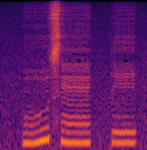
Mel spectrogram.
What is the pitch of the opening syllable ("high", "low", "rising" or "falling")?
rising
